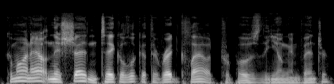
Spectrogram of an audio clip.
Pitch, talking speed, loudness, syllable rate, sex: 105 Hz, 325 wpm, -19 LUFS, 6.9 syllables/s, male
